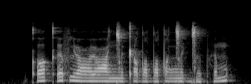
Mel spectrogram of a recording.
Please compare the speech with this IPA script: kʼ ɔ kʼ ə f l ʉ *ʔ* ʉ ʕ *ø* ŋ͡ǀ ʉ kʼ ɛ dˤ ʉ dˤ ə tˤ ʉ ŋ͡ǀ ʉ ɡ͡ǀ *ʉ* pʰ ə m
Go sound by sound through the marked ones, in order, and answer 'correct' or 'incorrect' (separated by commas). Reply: incorrect, incorrect, incorrect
